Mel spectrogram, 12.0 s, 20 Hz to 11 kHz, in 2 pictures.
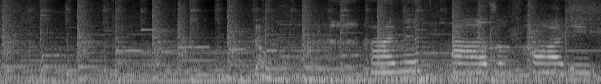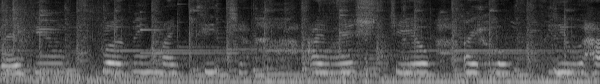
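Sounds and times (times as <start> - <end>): backing music: 0.0 - 12.0
girl singing: 3.3 - 12.0.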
